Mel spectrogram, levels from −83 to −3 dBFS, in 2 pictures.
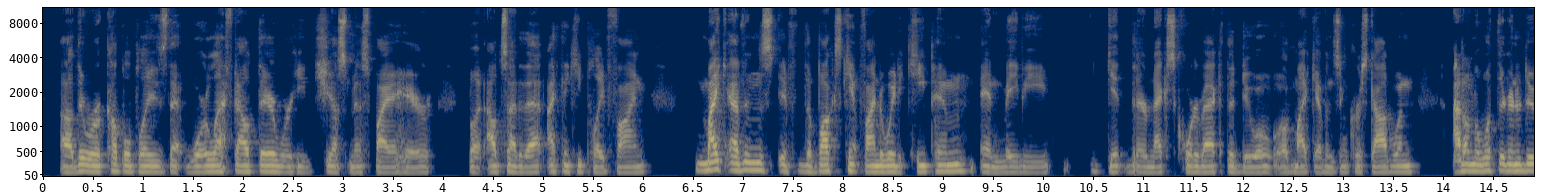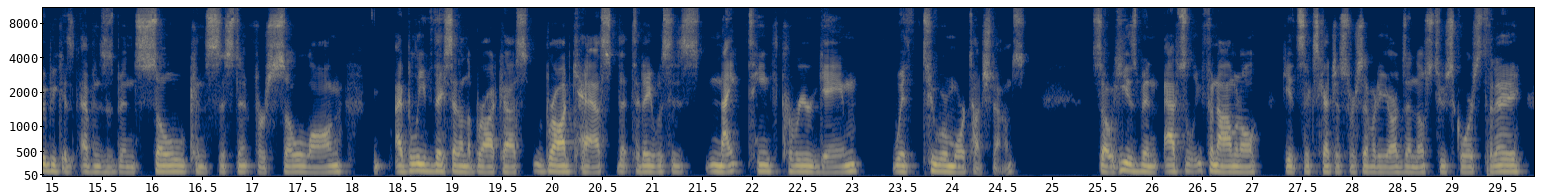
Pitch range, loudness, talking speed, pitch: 105-120 Hz, -30 LUFS, 220 wpm, 115 Hz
